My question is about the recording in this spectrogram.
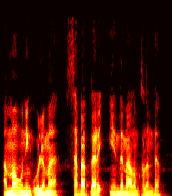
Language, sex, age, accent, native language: Uzbek, male, 18-24, Qoraqalpog'iston, Uzbek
